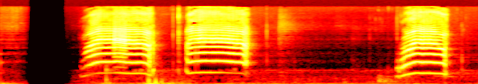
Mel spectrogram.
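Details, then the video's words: Domestic cat in an angry mood: three strong, bright meows, the first two close together and the third after a pause of over a second, each steady and harmonic, with near-silent gaps between them. "Suara Kucing Lagi Marah"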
